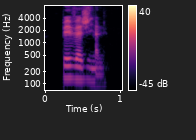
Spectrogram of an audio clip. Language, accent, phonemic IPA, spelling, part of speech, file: French, France, /pɛ va.ʒi.nal/, pet vaginal, noun, LL-Q150 (fra)-pet vaginal.wav
- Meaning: queef, fanny fart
